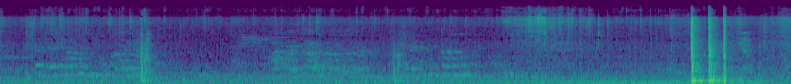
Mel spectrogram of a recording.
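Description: Appe batter sizzling faintly in a hot oiled appe pan over a gas burner, with a steady low hum underneath. A cluster of sharp clicks and knocks comes near the end.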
